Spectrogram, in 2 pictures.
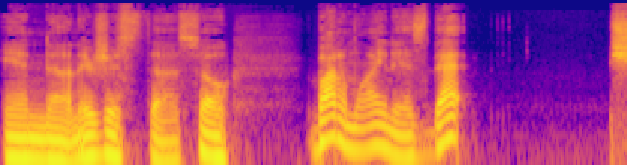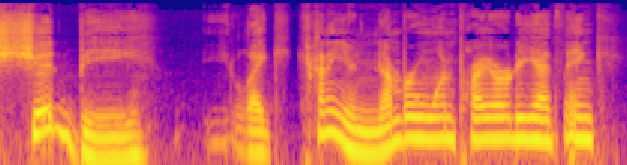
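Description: A middle-aged man hosting a live call-in radio show from a studio, his voice slightly raspy and congested, talking in a rambling way with many fillers. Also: medium pitch, sing-song, takes it slowly, darkish tone, no room sound. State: raspy, a bit congested after illness. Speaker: radio show host, financial advisor.

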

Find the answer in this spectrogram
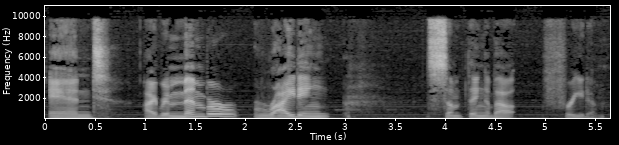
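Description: A man acts out an agitated male patient in an audio drama who insists he is the president. His voice is fairly high and forceful. He speaks with earnest, desperate conviction. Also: lively intonation, slow pace, smooth. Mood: earnest, reflective. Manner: earnest, increasingly desperate and angry. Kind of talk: dramatized storytelling in a fiction podcast.

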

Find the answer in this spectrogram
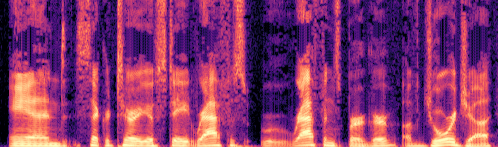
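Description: A man hosting a talk show, giving conversational news commentary in a deliberate way with rhetorical questions and emphatic repetition. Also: lowish voice, fairly bright tone, no room sound, clean studio sound.

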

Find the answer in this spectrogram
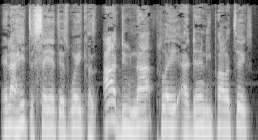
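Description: Emphatic male panelist, high-pitched, interrupts and repeats, dry close sound. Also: steady tone, fast, darkish tone, dry recording. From Illinois. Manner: emphatic, repeats himself, cuts in. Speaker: political talk show panelist. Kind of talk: casual political discussion.

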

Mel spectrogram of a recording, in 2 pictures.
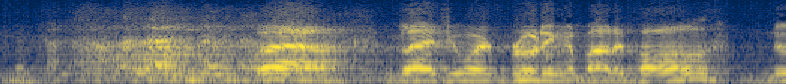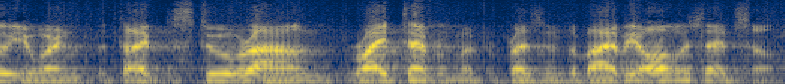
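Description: Blustery old man, piercingly bright voice. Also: mid-range voice, lively intonation, moderate pace, highs cut off. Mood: hearty, brusque. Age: older. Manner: gruff, impatient, hearty. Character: blustery, crusty, jovial old college trustee. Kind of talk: 1940s radio comedy acting. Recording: faintly noisy old 1940s radio recording.

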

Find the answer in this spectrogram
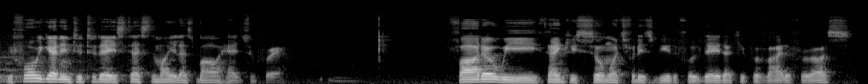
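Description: A man's voice: deep voice, fairly even intonation, normal speed, soft background music. A man co-hosting a faith interview show, welcoming a guest and leading a prayer, with many hesitations and repeated welcomes.

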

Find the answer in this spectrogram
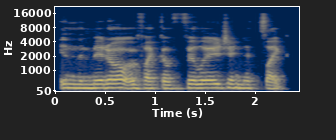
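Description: Lower-pitched woman from Taiwan, chatting casually. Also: level tone, brisk, a little mellow. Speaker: interview guest, shop owner. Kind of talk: casual chat.

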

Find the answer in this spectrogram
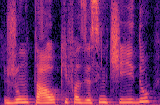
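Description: A woman's voice: mid-range voice, steady tone, measured pace. Chatty Brazilian woman telling a story. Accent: Brazilian Portuguese. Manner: chatty storyteller, laughs often, many fillers. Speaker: podcast host telling a true crime story. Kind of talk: casual chat.

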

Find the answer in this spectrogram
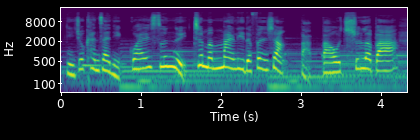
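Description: A woman's voice: high-pitched, expressive, normal speed, music in the background. A woman playing a caring, cheeky young granddaughter in a radio drama, with a coaxing, pleading manner. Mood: playful, coaxing.

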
